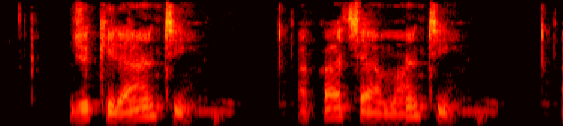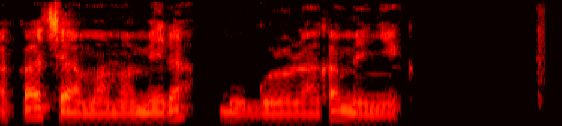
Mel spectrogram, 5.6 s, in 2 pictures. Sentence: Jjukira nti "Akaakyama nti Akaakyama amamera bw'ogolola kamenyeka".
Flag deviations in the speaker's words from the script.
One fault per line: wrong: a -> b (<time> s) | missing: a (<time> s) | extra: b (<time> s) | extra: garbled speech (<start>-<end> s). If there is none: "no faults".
no faults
